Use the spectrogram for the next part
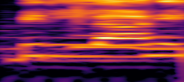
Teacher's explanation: अल्लाह के नाम से पहले जेर है तो इसको बारीक ही रखेंगे, मोटा नहीं पढ़ेंगे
